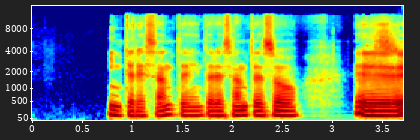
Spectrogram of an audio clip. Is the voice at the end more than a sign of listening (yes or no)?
no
